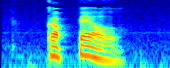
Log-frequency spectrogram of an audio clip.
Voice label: "kapel", Dutch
